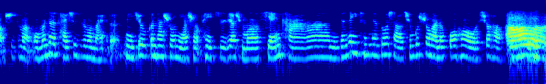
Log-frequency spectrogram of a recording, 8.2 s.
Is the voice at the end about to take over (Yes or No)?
Yes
